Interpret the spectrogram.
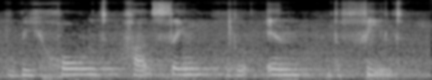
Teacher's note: field here B is unstressed hold is stressed her is unstressed sing is stressed G is unstressed in is stressed the is unstressed and field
